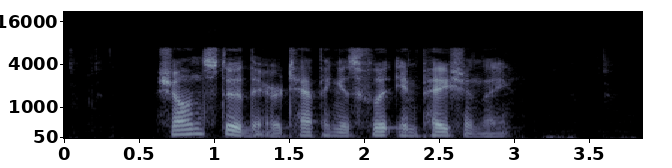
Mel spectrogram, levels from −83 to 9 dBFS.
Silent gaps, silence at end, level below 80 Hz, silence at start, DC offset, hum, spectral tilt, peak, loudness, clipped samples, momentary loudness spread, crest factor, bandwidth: none; 0.9 s; -66 dBFS; 0.65 s; under 0.1%; none; -3.5 dB/octave; -8 dBFS; -29 LUFS; under 0.1%; 11 LU; 24 dB; 7.4 kHz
